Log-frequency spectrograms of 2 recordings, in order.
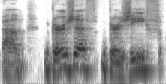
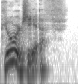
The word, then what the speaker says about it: Gurdjieff: Different people pronounce it differently. You can pronounce it Gurdjieff, or if you want to be like more authentic to the sort of Armenian Turkish pronunciation, it's more like Gurdjieff.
